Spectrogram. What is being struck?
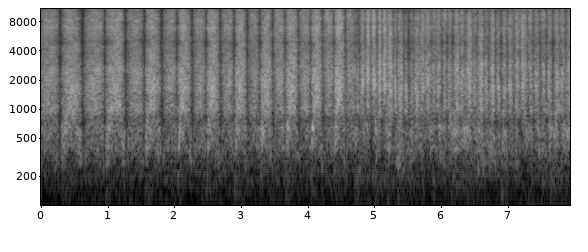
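Rigid cardboard gift box.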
